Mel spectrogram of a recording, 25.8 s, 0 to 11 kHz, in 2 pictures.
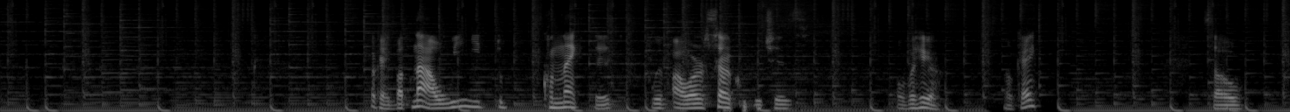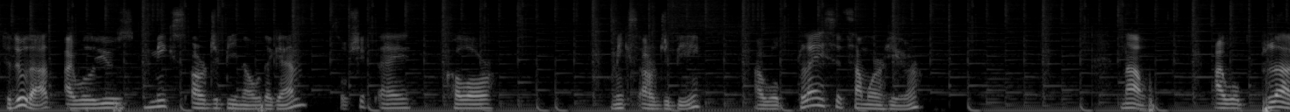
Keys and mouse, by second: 2.6 click, 4.0 click, 5.0 click, 7.9 ctrl+shift+click, 10.2 click, 11.0 ctrl+shift+click, 12.1 click, 16.1 shift+a, 22.7 click, 25.1 middle click.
